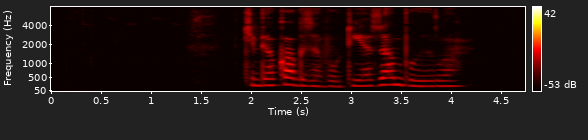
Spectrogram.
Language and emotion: Russian, sad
